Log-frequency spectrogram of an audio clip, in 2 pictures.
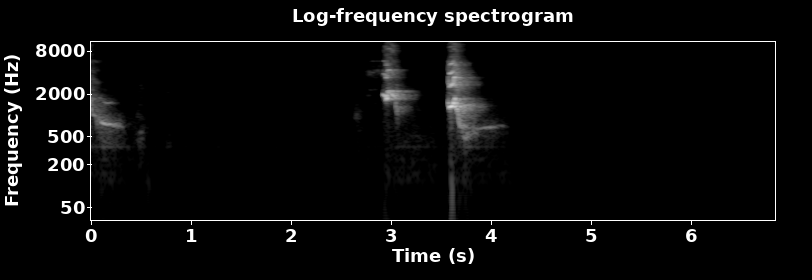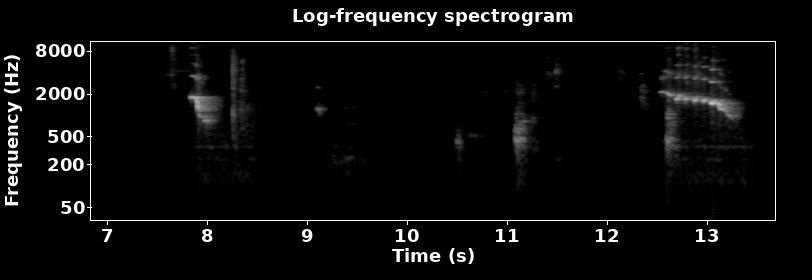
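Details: Overnight in a home puppy pen, two six-week-old blenheim Cavalier King Charles Spaniel puppies, Roman and Blue, give scattered whines and sharp yips, several loud and abrupt, closing with a longer sliding whimper; quiet gaps between.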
